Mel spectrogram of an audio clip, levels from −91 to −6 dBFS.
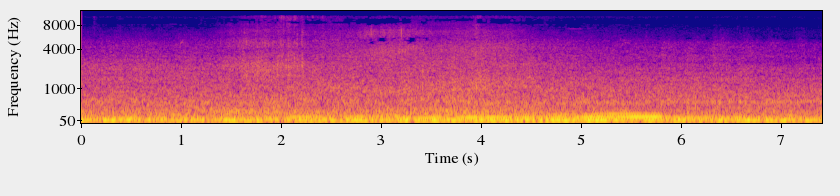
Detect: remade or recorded recorded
